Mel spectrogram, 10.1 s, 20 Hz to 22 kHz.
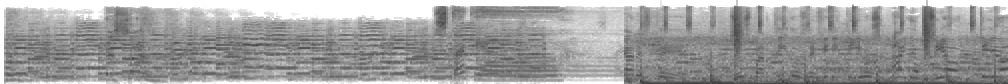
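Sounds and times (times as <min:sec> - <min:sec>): bowed string melody: 0:00.1 - 0:09.6.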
